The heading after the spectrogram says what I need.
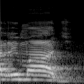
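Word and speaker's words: remorse: शब्द है रिमार्ज, जो इस स्टोरी में गलत तरीके से लिखा गया है, इसका सही लिखने का तरीका ये है, इसका सही उच्चारण होगा रिमार्ज।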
